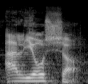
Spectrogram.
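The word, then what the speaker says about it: Alyosha: I don't know why they're not pronouncing the Y. It's so easy to pronounce. Aloha. What the It's Aliosa. Where's the Y?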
